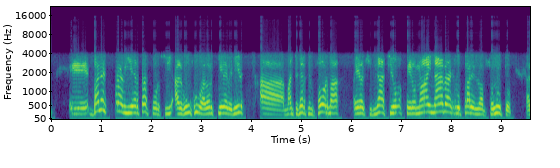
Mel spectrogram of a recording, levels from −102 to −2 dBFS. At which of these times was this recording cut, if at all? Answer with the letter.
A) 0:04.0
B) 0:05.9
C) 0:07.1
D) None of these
C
